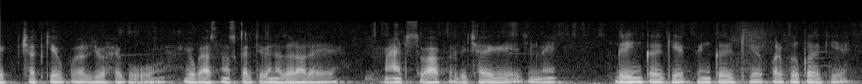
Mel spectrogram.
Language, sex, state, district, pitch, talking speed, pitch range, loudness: Hindi, male, Bihar, Araria, 100 Hz, 215 wpm, 95-105 Hz, -18 LUFS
